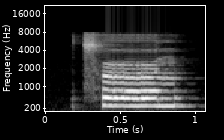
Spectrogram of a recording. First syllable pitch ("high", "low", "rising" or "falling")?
high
